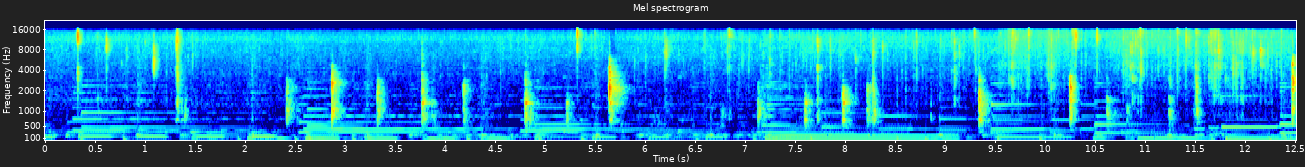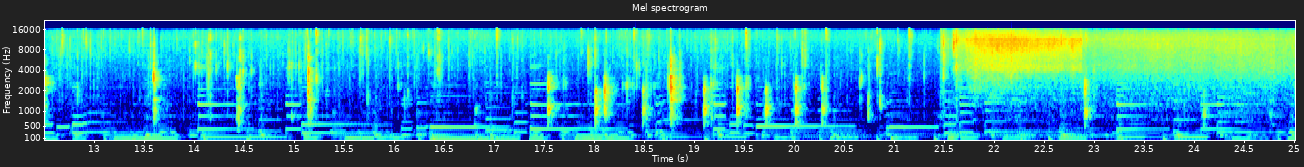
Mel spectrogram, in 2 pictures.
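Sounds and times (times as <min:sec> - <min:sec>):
food sizzling in a frying pan: 0:00.0 - 0:25.0
spatula clicking against pan: 0:06.8 - 0:21.6.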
